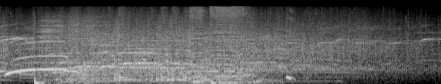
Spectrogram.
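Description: A short music sting from the show's band, with bass and drums, played over studio audience applause after a punchline. It fades out near the end.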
